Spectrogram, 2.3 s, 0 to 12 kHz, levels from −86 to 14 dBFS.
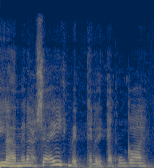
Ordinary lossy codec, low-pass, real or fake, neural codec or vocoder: AAC, 64 kbps; 10.8 kHz; fake; codec, 44.1 kHz, 1.7 kbps, Pupu-Codec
